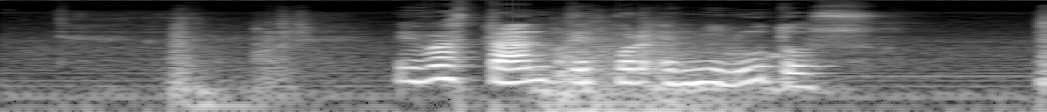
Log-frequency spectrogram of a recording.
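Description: A heavy door creaks open slowly.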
